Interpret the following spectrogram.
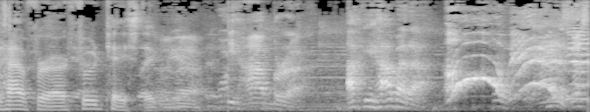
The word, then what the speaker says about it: Akihabara: Akihabara. Akihabara. Oh, man! Yes, that's not the way you said it. You can say yes, yes, how you want. Say it again, because I'll spice your other word. Akihabara.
